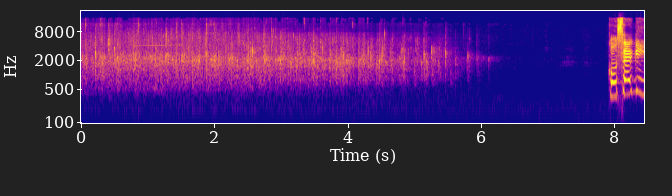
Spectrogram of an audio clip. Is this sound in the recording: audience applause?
yes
